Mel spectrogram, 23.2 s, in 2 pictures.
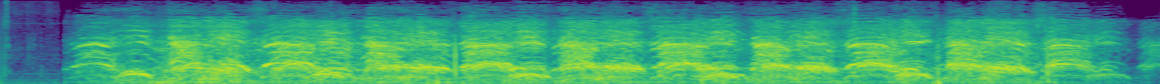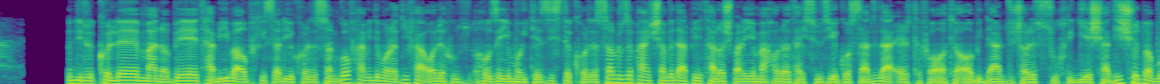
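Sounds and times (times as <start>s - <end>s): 
crowd chanting slogans at a funeral: 0.6s - 11.8s
speech: 12.4s - 23.2s.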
